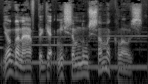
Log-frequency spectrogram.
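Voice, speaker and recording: A man voicing a sour, wisecracking male ventriloquist dummy who needles his partner in a gruff, sarcastic way. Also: mid-range voice, very animated, fairly quick, over music.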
